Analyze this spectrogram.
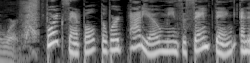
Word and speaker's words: patio: both Spanish and English in English we make patio a three syllable word patio in Spanish the I and the O sort of blend together into one sound making patio a two syllable word but do I walk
